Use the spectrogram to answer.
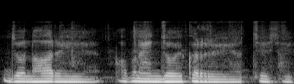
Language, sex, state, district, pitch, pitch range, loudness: Hindi, male, Haryana, Charkhi Dadri, 125 Hz, 120-130 Hz, -14 LUFS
